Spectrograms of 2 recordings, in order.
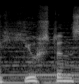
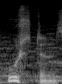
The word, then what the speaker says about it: Houston: On today's date in 1955, Leopold Stokowski gave his first concert as the new music director of the Houston Symphony, or as Stoki pronounced it, the Hooston Symphony.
